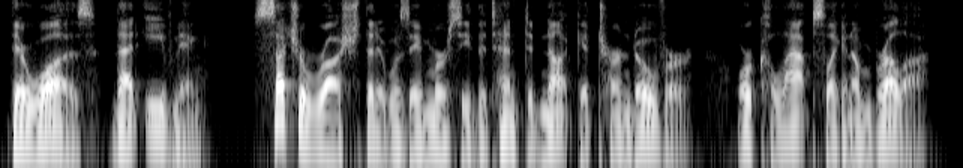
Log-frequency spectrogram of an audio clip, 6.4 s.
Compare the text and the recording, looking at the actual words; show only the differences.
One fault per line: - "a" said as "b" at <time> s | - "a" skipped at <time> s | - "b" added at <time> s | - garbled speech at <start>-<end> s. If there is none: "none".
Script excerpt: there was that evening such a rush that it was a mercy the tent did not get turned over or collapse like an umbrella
none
